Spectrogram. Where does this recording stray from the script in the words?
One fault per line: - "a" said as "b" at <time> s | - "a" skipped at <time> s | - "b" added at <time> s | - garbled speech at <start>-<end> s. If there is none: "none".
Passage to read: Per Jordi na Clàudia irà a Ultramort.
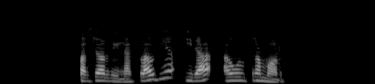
none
